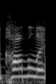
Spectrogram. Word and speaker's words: Kamala: Kamala Harris.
